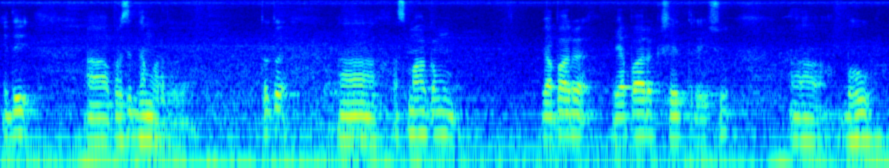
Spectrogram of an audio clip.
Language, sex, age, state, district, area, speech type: Sanskrit, male, 18-30, Karnataka, Uttara Kannada, rural, spontaneous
